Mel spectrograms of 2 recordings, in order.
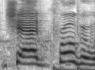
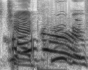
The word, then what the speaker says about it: Kroeger: And then Chad Kroeger, which I found out yesterday was Chad Kroeger from Melissa Chase, and I've been saying it wrong my entire radio career.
